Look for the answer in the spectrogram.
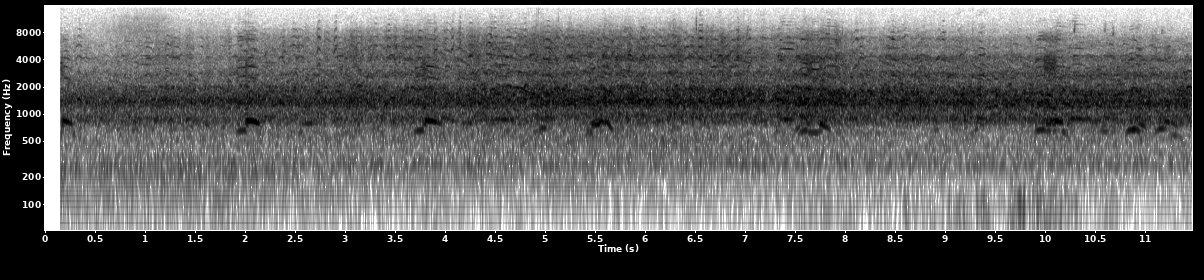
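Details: Flock of greater white-fronted geese at Kabukuri-numa, Japan, on 12 January 2019, taking off together: a dense, continuous roar of overlapping honking and yelping calls, with occasional clearer single calls rising above the din.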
